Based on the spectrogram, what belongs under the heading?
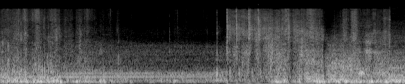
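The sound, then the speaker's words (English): Rapid, repeated gunshots crackle through a dense wash of background noise, the bursts coming close together like sustained fire, with no clear voices; a fleeing driver shoots at police officers in Louisiana while heading toward Cameron. “Listen, you'll hear the gunshots.”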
